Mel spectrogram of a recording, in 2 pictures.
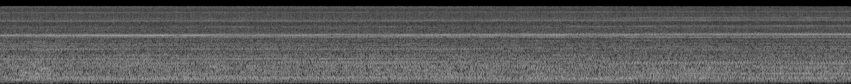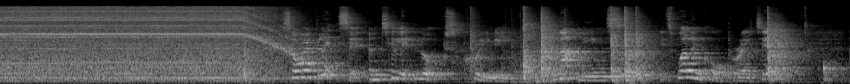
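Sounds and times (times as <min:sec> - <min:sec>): food processor motor whining: 0:00.0 - 0:11.6.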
